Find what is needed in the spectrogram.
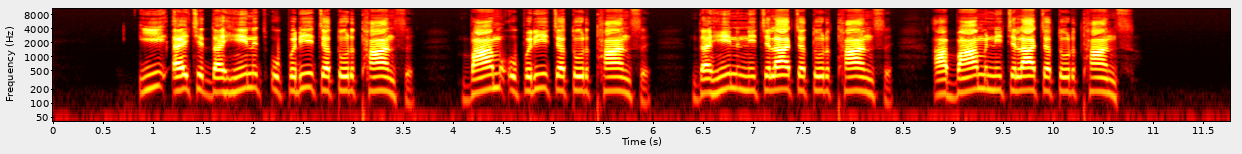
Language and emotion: Maithili, neutral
